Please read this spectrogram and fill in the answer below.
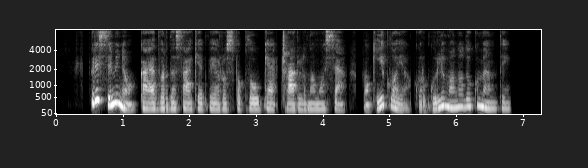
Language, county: Lithuanian, Marijampolė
